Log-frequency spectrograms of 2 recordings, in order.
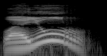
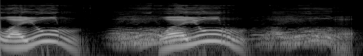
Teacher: Lepas tu baru tebal sikit. Sebab huruf ra yang sukun sebelum dia baris dhammah bagi depan. So ra tu tebal.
